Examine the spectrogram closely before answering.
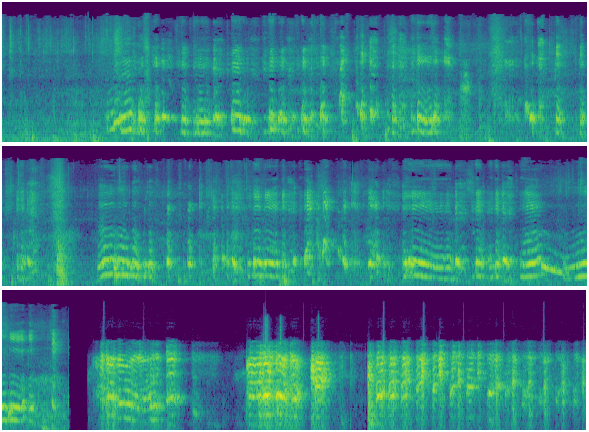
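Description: A baby laughing in long runs of rhythmic giggles; then, after a short break about three-quarters of the way through, another baby's louder, higher-pitched belly laughs in bursts.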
